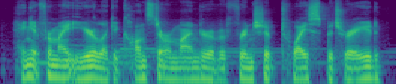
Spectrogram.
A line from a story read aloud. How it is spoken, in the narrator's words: Techno scoffed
